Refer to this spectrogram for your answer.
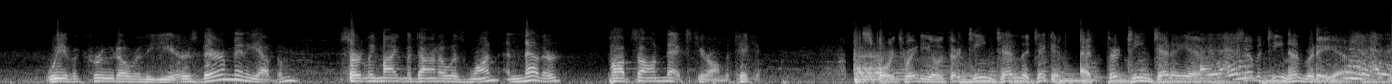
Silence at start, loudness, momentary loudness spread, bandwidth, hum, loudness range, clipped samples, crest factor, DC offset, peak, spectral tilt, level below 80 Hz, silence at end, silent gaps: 0 s; -17 LUFS; 7 LU; 5.8 kHz; none; 2 LU; under 0.1%; 16 dB; under 0.1%; 0 dBFS; -10.5 dB/octave; -36 dBFS; 0 s; none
